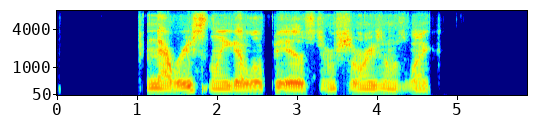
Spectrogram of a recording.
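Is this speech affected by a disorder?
Yes: facial paralysis after surgery; tongue.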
